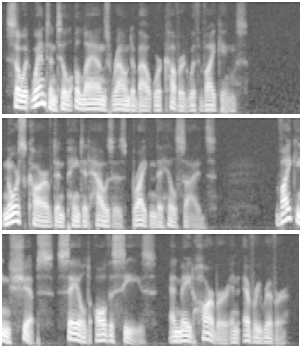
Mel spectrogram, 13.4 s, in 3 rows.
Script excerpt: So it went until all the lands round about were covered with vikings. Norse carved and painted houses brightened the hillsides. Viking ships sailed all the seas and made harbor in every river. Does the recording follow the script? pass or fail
fail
